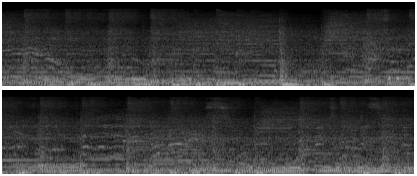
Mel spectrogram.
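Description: A hard rock band playing live: a male lead singer over electric guitars, bass and drums.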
